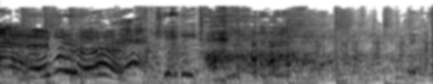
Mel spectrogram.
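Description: Toddlers vocalizing and laughing, with a wavering, drawn-out voice in the first second, over light background music.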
